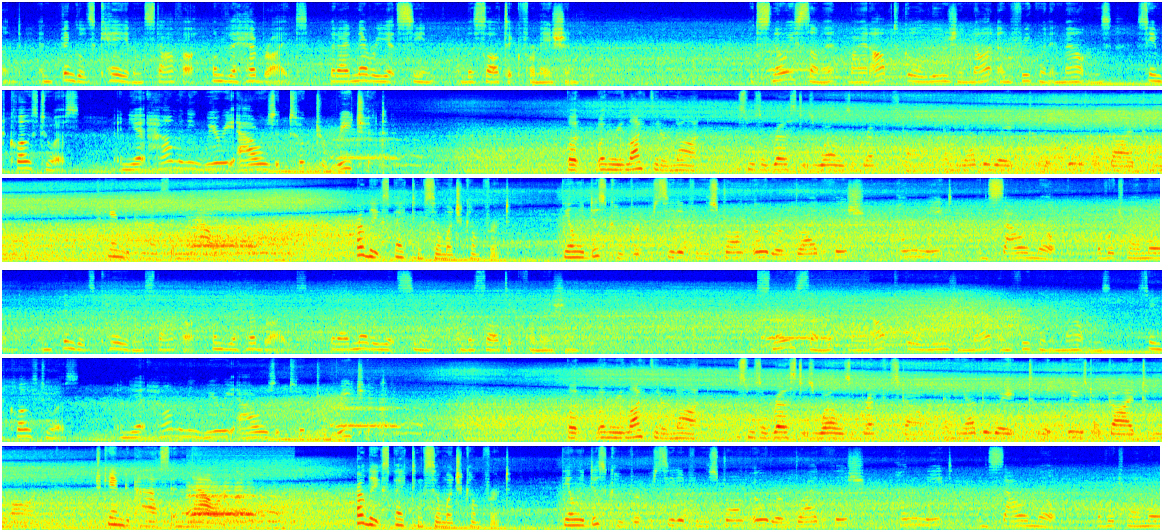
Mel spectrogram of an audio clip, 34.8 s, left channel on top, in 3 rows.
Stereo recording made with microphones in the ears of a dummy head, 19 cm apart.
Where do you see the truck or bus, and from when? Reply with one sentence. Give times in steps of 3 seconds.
You can hear the truck or bus on the right from 0 s, in the centre from 21 s and on the left from 24 s.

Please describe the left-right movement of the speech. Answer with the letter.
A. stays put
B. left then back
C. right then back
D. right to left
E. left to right
C.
